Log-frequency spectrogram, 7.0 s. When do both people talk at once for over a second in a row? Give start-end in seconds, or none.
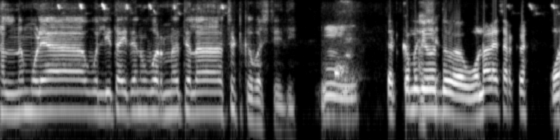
none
